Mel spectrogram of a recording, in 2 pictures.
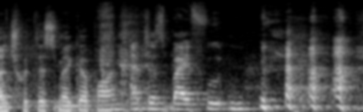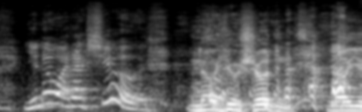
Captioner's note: laugh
